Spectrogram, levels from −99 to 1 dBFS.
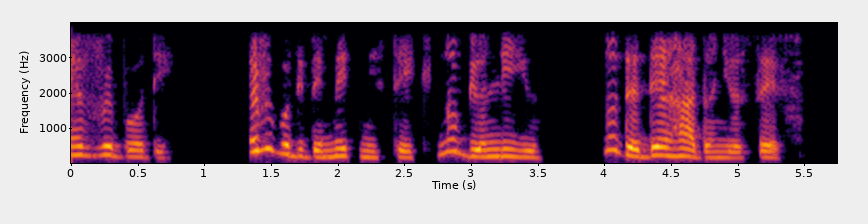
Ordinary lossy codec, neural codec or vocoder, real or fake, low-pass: none; none; real; 3.6 kHz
